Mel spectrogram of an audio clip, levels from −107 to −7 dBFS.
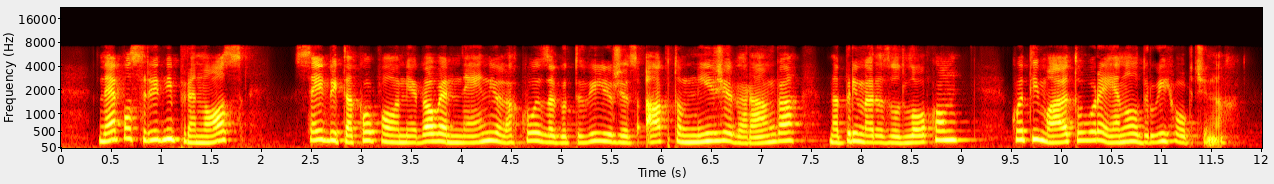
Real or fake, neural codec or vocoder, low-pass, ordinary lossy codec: fake; codec, 16 kHz, 2 kbps, X-Codec, HuBERT features, trained on general audio; 7.2 kHz; none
